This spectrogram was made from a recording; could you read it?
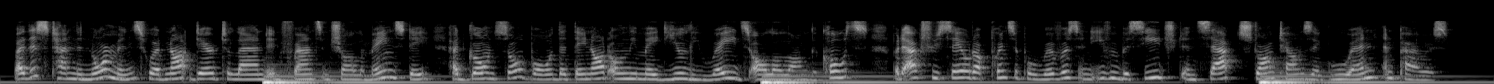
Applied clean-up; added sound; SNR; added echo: none; Bowed string instrument; -1 dB; none.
